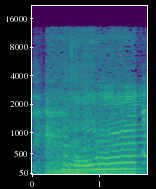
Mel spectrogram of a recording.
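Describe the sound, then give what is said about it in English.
A single long, low moo, drawn out for nearly two seconds with a steady, slightly rising tone, most likely a human voice imitating the bellowing of cows coming toward Vrindavan. It is fairly loud, with no other sounds. “Then they hear the bellowing of the cows, moo, low mellowing.”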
